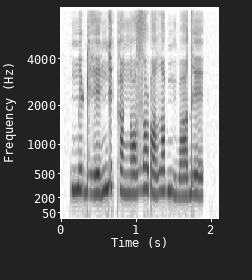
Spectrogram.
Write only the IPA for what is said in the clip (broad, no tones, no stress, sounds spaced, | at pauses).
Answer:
m i ɖʱ e ŋ ɡ e k ɑ ŋ ɔ zˤ ɑ ɽ ɛ ðˤ e b m b ɑ d e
